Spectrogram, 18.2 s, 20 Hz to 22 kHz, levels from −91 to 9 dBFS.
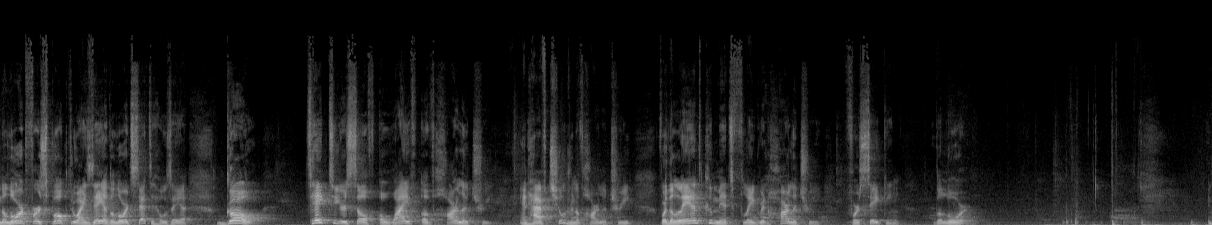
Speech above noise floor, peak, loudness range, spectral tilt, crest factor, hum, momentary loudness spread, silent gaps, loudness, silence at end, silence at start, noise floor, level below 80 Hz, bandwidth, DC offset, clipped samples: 31 dB; -8 dBFS; 11 LU; -4 dB/octave; 20 dB; none; 22 LU; none; -26 LUFS; 0 s; 0 s; -57 dBFS; -52 dBFS; 18.5 kHz; under 0.1%; under 0.1%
